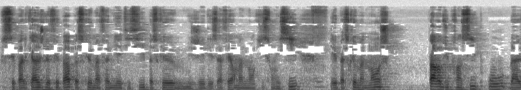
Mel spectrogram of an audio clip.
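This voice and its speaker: Over a little hiss or hum, a man in his thirties from France speaks to camera in a low-pitched, warm voice. This vlogger's casual monologue rambles along in a confiding, slangy way, with offhand swearing and many fillers and repeats.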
